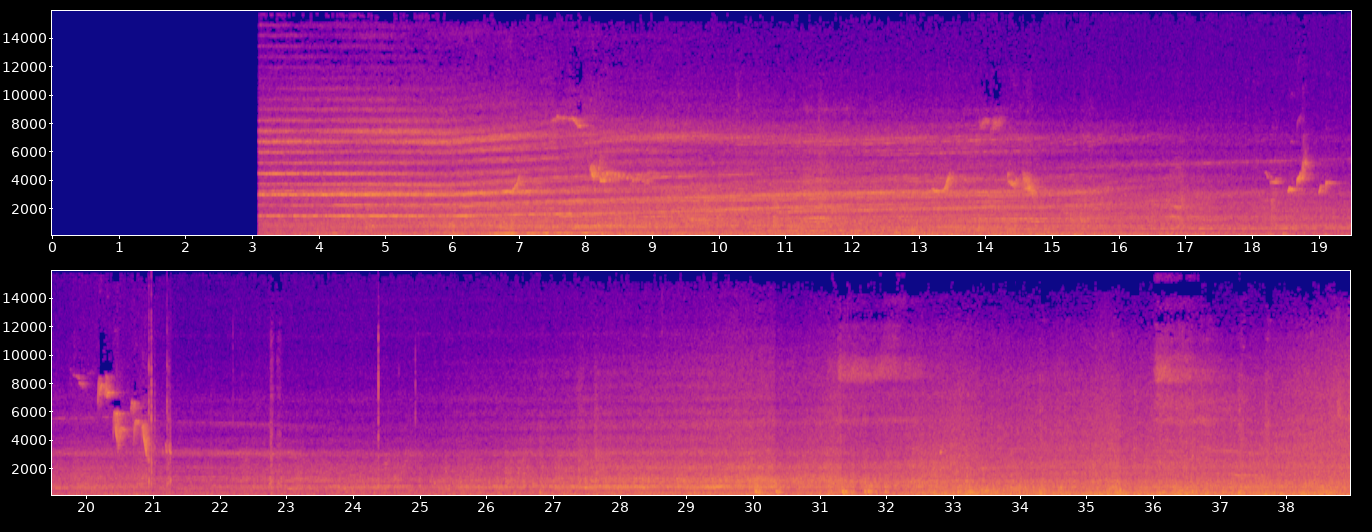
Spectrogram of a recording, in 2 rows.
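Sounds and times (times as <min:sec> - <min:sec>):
electric train traction whine: 0:03.1 - 0:25.4
wheels rumbling on rail: 0:04.2 - 0:38.9
birds chirping: 0:11.2 - 0:15.7, 0:18.1 - 0:21.2.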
